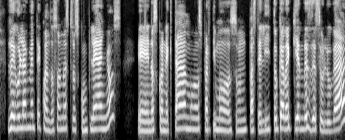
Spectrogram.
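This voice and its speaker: A woman with a high voice speaks at a moderate pace with fairly even intonation, recorded with a dry, close sound and no echo. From Mexico City. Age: 50s. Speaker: thanatologist. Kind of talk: podcast interview. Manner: hesitant, many fillers.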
